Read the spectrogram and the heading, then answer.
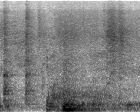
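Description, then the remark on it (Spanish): A chair is dragged across the floor as it is pulled into place for someone to sit on, a low scraping rumble that peaks in one heavier thump before trailing off, with no voices over it. “Ahí hay una silla, Charles, si quieres este, arrímate esa, sillita.”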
